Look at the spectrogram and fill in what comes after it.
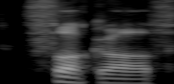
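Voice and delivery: put-on deadpan voice. Retelling a private's answer to why he joined: imitating a dead-eyed reply.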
